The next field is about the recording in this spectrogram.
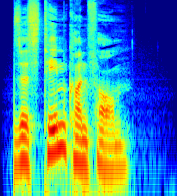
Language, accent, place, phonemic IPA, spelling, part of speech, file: German, Germany, Berlin, /zʏsˈteːmkɔnˌfɔʁm/, systemkonform, adjective, De-systemkonform.ogg
- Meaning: compliant with an existing order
